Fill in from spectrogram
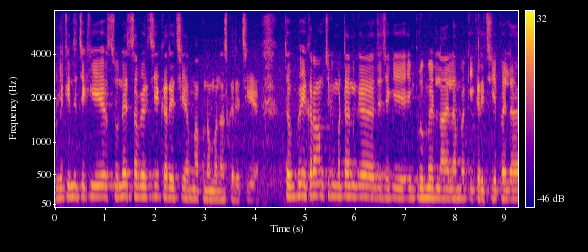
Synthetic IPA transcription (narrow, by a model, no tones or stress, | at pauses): lekind͡ʒet͡ʃʰɛkisunesəbekt͡ʃʰijɛkəɾɛt͡ʃʰijɛɦəməpnomənəskəɾɛt͡ʃʰijɛ | t̪ɔekɾaɦəmt͡ʃʰɛkiməʈənked͡ʒet͡ʃʰɛkiimpɾubmẽɳʈlaelɦəmekikəɾɛt͡ʃʰijɛpəɦle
